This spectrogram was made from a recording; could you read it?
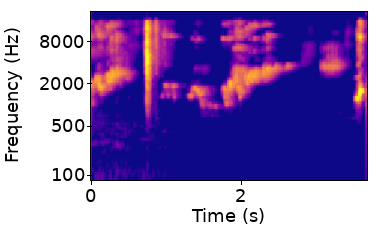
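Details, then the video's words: White-rumped shama in 'gacor full isian' song, used as a master recording for shamas that rarely sing: sweeping slurred whistles rising and falling, with a sharp click and a short burst of notes at the end. "Murai Batu GACOR FULL ISIAN"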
